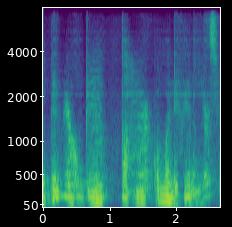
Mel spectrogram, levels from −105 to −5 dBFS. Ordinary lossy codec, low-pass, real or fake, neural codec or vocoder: none; 7.2 kHz; fake; codec, 44.1 kHz, 0.9 kbps, DAC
